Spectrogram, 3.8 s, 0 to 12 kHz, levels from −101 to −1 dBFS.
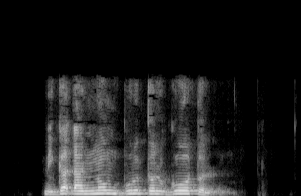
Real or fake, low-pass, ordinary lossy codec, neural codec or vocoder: fake; 7.2 kHz; AAC, 48 kbps; codec, 16 kHz, 4.8 kbps, FACodec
